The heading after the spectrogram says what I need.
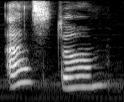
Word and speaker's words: استم: And استم has two syllables. As Tom.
